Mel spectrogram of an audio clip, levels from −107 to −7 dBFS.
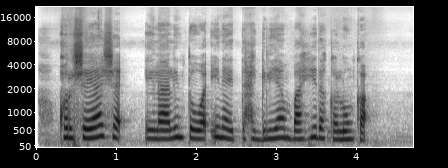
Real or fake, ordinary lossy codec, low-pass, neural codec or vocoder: fake; none; none; vocoder, 44.1 kHz, 128 mel bands, Pupu-Vocoder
